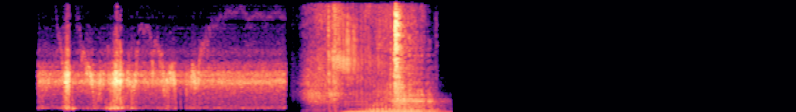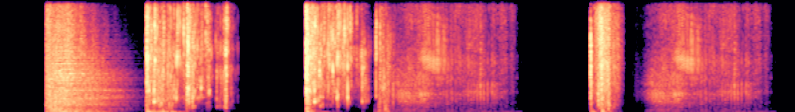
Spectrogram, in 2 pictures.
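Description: Electronic game sound effects play in short bursts.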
